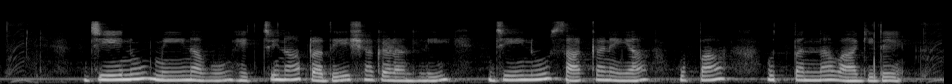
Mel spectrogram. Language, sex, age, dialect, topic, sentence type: Kannada, female, 25-30, Mysore Kannada, agriculture, statement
